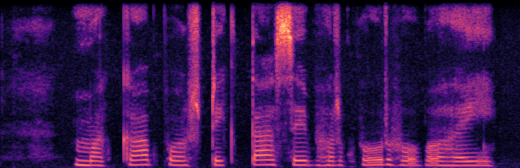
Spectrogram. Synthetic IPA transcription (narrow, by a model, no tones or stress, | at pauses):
məkːapoːsʈɪkt̪asebʱəɾpuːɾɦobəɦəi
